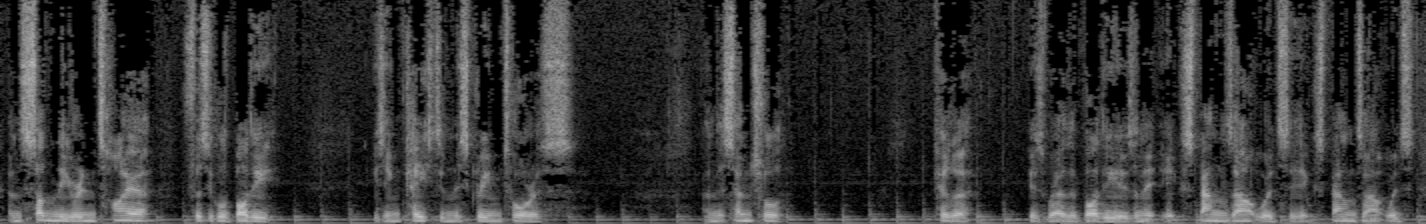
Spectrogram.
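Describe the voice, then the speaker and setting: A man leading a guided meditation slowly and gently, pausing between short phrases. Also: low voice.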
